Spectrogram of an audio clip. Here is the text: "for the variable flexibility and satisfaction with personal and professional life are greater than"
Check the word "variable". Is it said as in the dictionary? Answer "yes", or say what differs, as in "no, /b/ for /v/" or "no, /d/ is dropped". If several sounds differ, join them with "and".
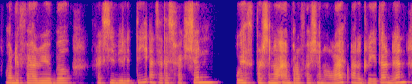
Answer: no, /f/ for /v/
